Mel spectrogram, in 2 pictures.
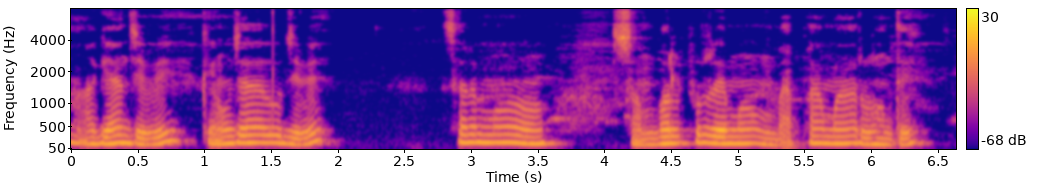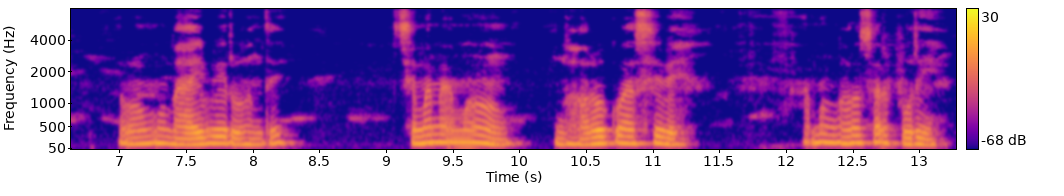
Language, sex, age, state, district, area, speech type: Odia, male, 30-45, Odisha, Puri, urban, spontaneous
